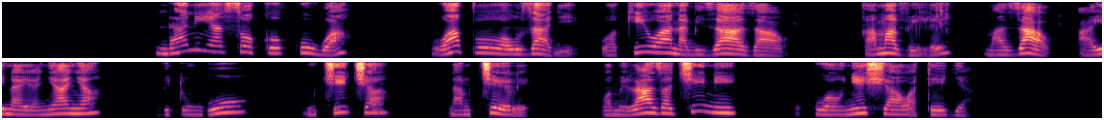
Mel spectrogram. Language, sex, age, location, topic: Swahili, female, 25-35, Dar es Salaam, finance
